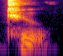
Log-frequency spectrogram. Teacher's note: Notice that the W is silent. We just say two.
